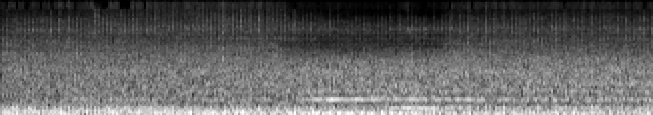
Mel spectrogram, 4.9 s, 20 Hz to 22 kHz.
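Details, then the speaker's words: 1984 Toyota Camry DLX, under 100,000 miles, revved a little with the door open: a steady, loud, low rough drone with no knocks. It is louder than it should be because of an exhaust leak. "It has an exhaust leak. It's not supposed to be that loud. So, my apologies."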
